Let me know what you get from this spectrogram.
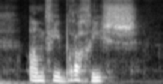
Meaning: amphibrachic
- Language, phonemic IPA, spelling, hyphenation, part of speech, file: Dutch, /ˌɑm.fiˈbrɑ.xis/, amfibrachisch, am‧fi‧bra‧chisch, adjective, Nl-amfibrachisch.ogg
